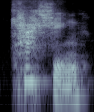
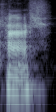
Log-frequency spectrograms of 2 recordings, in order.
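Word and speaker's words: cache: So, it's for for I have to pronounce this right, cashing. It's not cash. It's C A C H E as in chests of gold.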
